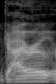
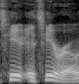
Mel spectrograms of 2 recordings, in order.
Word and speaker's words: gyros: Are you talking like gyro or gyros or whatever the fuck? – It's hero. It's pronounced hero, but you're a hero.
